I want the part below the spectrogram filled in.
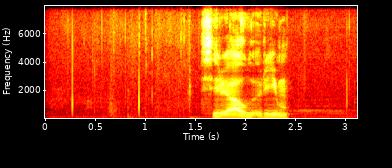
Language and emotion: Russian, neutral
